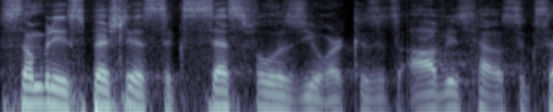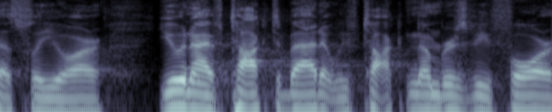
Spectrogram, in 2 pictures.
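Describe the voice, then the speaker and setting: Talking at a very fast pace, a man with an American accent has a fairly low pitch, recorded very cleanly against a silent background. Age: 40s. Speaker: podcast co-host. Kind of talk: casual interview chat.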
